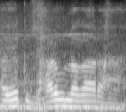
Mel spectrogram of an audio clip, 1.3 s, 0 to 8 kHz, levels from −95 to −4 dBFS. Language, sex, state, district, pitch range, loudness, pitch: Hindi, male, Jharkhand, Garhwa, 145-165 Hz, -15 LUFS, 160 Hz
